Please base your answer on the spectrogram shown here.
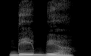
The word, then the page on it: ದಿಬ್ಯ: dibya; Kannada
